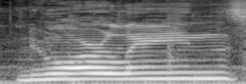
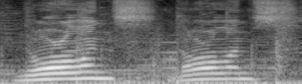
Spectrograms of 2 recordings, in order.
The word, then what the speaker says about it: New Orleans: He's coming to us all the way from New Orleans, Louisiana. I said it wrong. New Orleans.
